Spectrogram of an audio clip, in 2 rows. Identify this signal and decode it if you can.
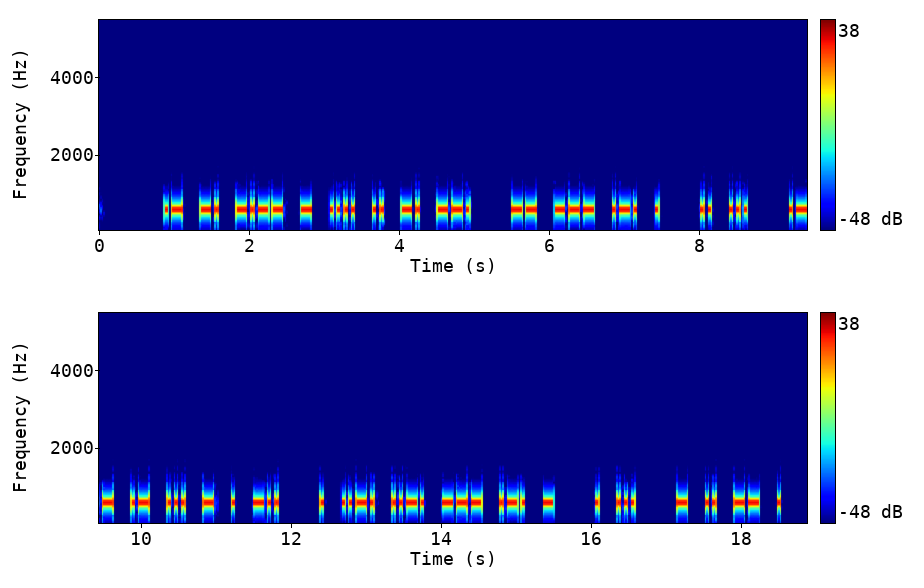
Morse code, heard as a keyed tone, about 25 wpm, spaced as for 20 wpm, 600 Hz. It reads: ANYTHING MORE IS WASTED EFFORT ES TIME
